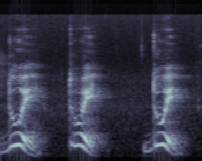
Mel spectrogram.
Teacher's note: Le D, surtout pas expiré, hein, pas confondre avec le T.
